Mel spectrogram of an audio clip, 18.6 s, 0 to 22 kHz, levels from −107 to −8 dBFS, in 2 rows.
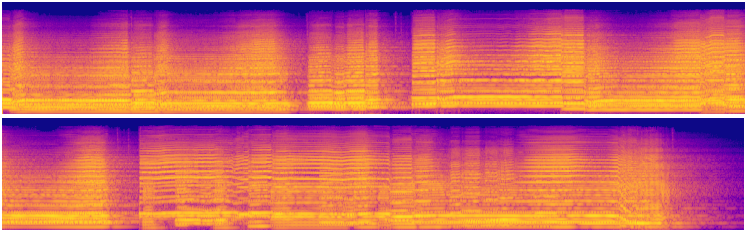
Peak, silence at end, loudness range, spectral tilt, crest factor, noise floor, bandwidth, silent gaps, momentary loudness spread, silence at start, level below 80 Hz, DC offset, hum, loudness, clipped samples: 0 dBFS; 0.7 s; 2 LU; -3 dB/octave; 16 dB; -51 dBFS; 15 kHz; none; 6 LU; 0 s; -64 dBFS; under 0.1%; none; -15 LUFS; under 0.1%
